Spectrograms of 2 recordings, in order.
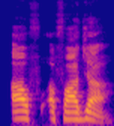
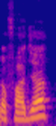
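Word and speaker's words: Afadjato: peak इसका है mount अफजा ठीक है डी इसका साइलेंट होगा माउंट अफजा नदियां कौन कौन सी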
